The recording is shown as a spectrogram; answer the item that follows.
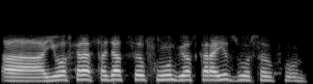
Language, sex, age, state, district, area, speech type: Kashmiri, male, 18-30, Jammu and Kashmir, Baramulla, urban, conversation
